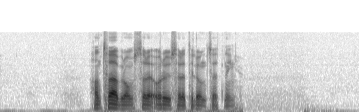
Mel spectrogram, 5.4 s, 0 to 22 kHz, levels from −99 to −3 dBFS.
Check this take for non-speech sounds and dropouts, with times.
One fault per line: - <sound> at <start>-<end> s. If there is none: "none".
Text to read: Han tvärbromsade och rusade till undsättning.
none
